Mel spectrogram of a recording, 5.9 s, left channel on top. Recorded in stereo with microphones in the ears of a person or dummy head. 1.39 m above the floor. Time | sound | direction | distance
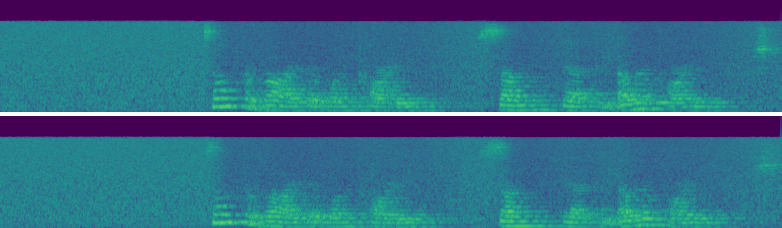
1.5 | a woman speaking | 35° left (ahead or behind) | 2.5 m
